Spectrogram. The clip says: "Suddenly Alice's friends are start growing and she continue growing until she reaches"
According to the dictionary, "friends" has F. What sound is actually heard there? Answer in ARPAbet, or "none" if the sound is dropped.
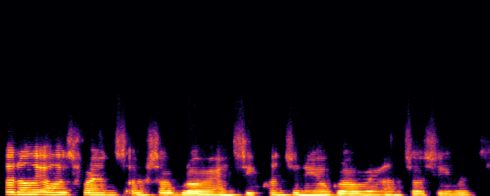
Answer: F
